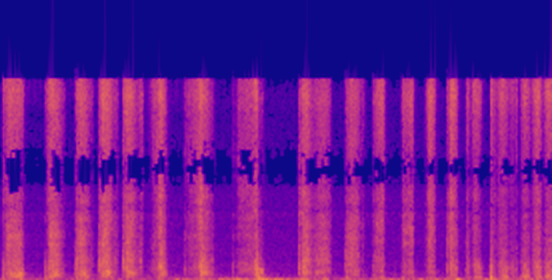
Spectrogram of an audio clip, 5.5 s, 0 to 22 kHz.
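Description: A damp, wooden-backed brush with pale natural bristles scrubs the edge of the white textured foam midsole on a black Nike running shoe held in hand. About 15 quick back-and-forth strokes are heard, each a bright, hissy bristle rasp with a soft low thump underneath.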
